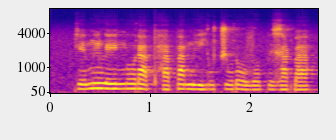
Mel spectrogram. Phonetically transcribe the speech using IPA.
k e˨˦ m ĩ˦ l eː˦ ŋ oː˦ ɾ a˨ pʰ a˨ p a˦ m iː˨ j uː˨ t͡ʃ uː˨˦ ɾ oː˨ v oː˨ p ɪ˨ ɣ a˦˨ k͡p a˦

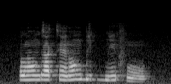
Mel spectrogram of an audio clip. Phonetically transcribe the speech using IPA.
l ɔ̃˧ ɡ a˧ k ɛ̃˧ ɾ ɔ̃˦ ɡ͡b i˧ ɡ͡b ĩ˧ f ũ˨

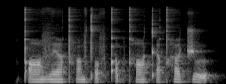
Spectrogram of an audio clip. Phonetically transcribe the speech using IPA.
qʼ ɑ v ɛ qʰ ɑ̃ v tʼ ɔ f qʼ ʌ b qʰ ɑ kʼ ɪ qʰ ʊ t͡ʃ ʊ

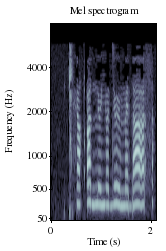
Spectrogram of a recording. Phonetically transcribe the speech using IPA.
ǁʰ ɛ qʼ ə d n ø j ə d ø m ɛ d ɾ a ɬ

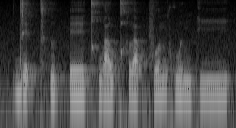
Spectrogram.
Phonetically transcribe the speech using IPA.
d e˦˥ ʔ tʰ ɯ˨˩ k̚ ʔ eː˦˥ kʰ w a˩˦ w kʰ l a˨˩ p̚ f o˥˩ n k w ɯ˧ ŋ k iː˦˥

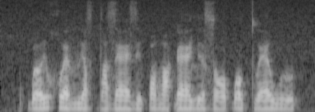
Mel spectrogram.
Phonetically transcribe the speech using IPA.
ɓ ʌ i̯ χʷ æ v ɪ z dˤ ɪ z æ z ɪ ɓ ʊ ðˤ ʌ ɠ æ lʲ ʌ z ɔ ɓ ɔ tʷ æ w ʊ

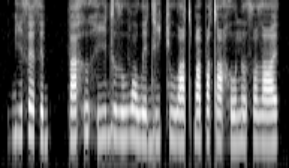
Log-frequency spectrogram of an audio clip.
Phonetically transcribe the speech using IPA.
ɠ i θ ɛ θ e b pː a h ɯ h i d ɯ ð u β ɔ w e d i c u w u tˤ ɓ ɯ p ɛ tˤ ɤ h o n ɤ θ o ðˤ ɛ

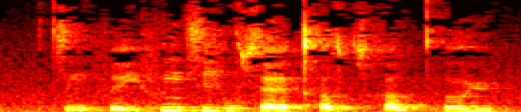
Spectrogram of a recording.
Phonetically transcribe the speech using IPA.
t͡s ɪ˨˩ ŋ f e˨˥ j f ɪ˥ ŋ s iː˧ w s ɛː˨ kʰ ɐ˨ w t͡sʰ ɐ˨˧ w kʰ ɵ˥ ɥ

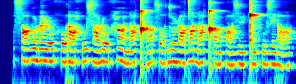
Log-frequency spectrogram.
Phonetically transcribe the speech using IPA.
sˤ ɑ˧˩˧ ðˤ ũ˧˩ ɳ æ̃˦ ɭ o˩˥ h o˧˩˧ ɾ ɑ˧˩˧ h u˩˥ z ɑ˧˩˧ ɳ o˧˩ h ɑ̃˥˨ n ɑ˩˥ ǃʼ æ̃˩˥ sˤ y˧˩˧ d ũ˦ ɭ y˧˩˧ dˤ o˦ n ɑ˩˥ ǃʼ ɑ̃˧˩˧ p ɑ˧˩˧ z y˧˩˧ ǃ y˩˥ f u˧˩˧ z e˦ ɾ ɑ˧˩˧

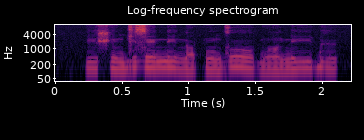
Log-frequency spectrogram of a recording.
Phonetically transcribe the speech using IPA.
i˧ ʃ ĩ˧ ɡ i˦ z e˦ n i˦˨ n ɔ˨ p ũ˨ ɡ oː˦˨ b ɔ̃˨ n iː˦ ɓ ɨ˧

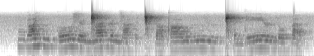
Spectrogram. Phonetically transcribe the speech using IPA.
ŋ ɡ ɑ j ɯː ɡ oː z ə˞ ŋ͡ǁ a ɡ ə˞ n z ɑ x ə ǁʰ ə˞ tˤ oː w ɯː v ɯː ǁʰ ə n d eː ɹ ɯ ɾ o b a

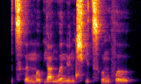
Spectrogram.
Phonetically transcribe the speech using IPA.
t͡sʰ ə˧˥ n m ɤ˧˥ p j ä̰˨˩ n̪ w ə˥˧ n y˥˩ n t͡ɕʰ i˩ t͡sʰ ʊ˥˧ ŋ f ɤ˥˩

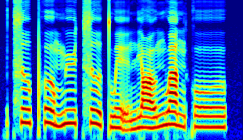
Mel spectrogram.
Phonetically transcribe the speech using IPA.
t͡s ɹ̩˦ pʰ ɤ˥˨ m y˦ t͡s ɹ̩˥˨ t̪ w ḛ˨˩ ɪ̯ n̪ j ɑ˨˦ ʊ̯ n̪ w a˥˨ n k o˦ ʊ̯

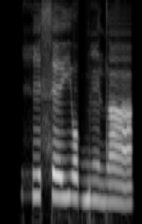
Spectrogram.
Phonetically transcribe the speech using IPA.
h i˦ s e˦ j o˧ ɡ͡b ĩ˨ d ã˨

